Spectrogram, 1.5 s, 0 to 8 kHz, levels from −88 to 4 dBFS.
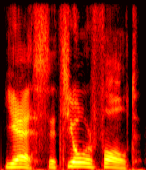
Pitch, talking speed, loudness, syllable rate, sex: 160 Hz, 165 wpm, -17 LUFS, 3.0 syllables/s, male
